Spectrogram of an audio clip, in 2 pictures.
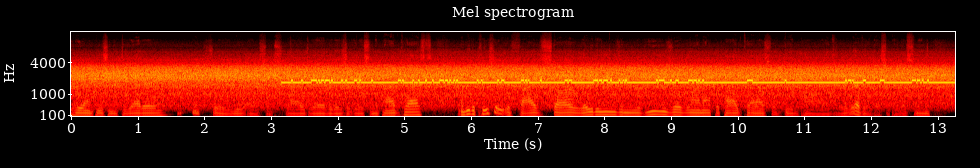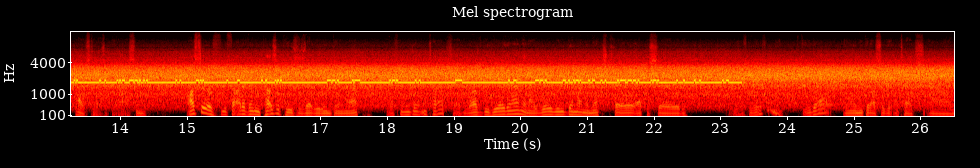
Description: RTTY (50 baud, 170 Hz shift), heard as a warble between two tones, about 1750 Hz centre, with radio static and speech in English. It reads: 0GQK J24L NJEU 9DVM QXQS J4V6 ED57 PDW3 DKQW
